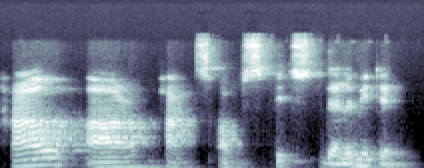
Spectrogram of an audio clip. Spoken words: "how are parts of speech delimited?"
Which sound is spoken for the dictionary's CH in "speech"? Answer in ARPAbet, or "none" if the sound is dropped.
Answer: S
